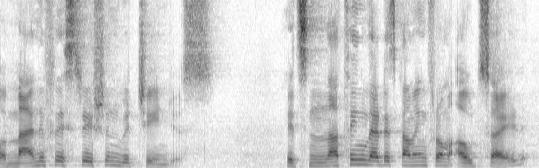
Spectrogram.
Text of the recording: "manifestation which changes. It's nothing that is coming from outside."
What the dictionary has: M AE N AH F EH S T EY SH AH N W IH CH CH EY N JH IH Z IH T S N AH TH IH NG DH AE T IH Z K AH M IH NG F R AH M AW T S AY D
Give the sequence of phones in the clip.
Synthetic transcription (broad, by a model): M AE N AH F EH S T EY SH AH N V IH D CH EY N JH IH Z IH T S N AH T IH NG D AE T IH Z K AH M IH NG F R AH M AW T S AY D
